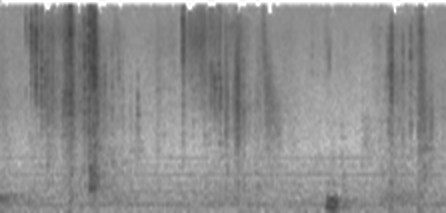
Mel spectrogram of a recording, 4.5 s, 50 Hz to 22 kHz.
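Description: Thin pages of a Bible being turned back to Ezekiel chapter 16, with several crisp rustles and crinkles in uneven bursts, fairly quiet, with no talking.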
